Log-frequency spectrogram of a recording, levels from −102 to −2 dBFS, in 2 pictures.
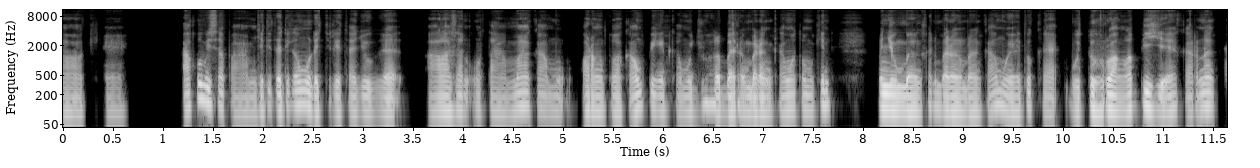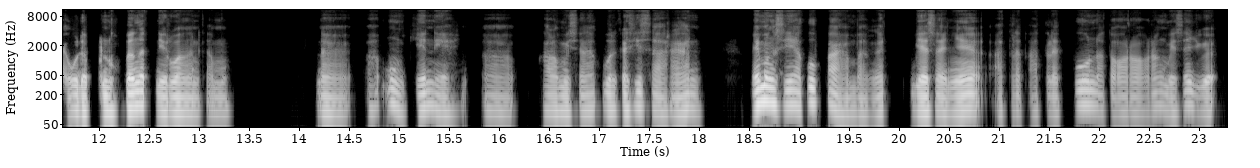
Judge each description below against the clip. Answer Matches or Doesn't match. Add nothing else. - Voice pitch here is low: Matches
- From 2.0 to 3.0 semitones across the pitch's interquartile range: Matches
